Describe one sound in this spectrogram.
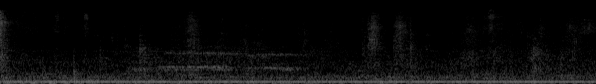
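A cloth rubs and squeaks across a whiteboard.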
